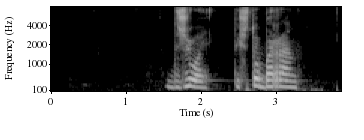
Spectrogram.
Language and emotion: Russian, angry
